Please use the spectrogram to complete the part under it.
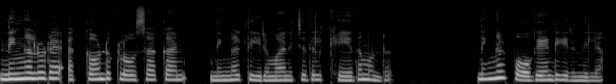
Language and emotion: Malayalam, sad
